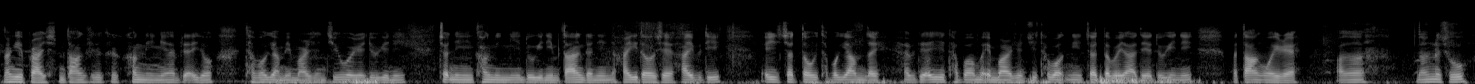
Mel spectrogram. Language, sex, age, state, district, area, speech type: Manipuri, male, 18-30, Manipur, Chandel, rural, spontaneous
